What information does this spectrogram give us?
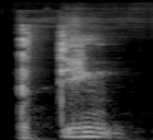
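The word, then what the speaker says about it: earthing: 싱이라고 하면 안 돼. 딩 그래야 안 돼. 어딩.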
